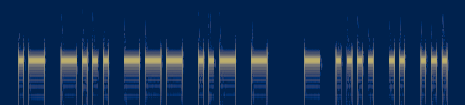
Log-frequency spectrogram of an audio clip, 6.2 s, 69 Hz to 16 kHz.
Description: Morse code, heard as a keyed tone, about 17 wpm, 700 Hz. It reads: ABOUT THIS
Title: Sentences from Top 1000 Words - Review Part 2 - 17wpm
